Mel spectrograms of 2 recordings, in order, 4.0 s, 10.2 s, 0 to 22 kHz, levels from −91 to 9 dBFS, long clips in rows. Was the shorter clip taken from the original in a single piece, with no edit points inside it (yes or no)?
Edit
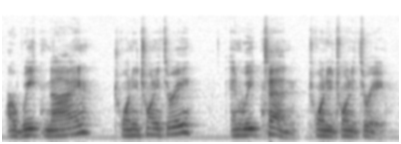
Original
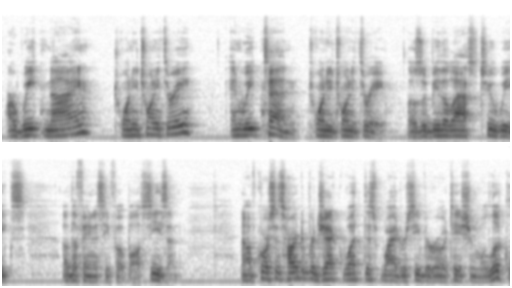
yes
